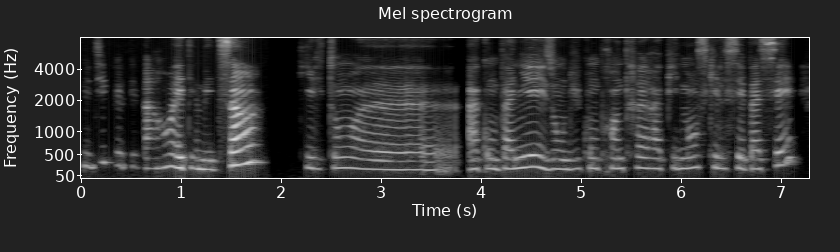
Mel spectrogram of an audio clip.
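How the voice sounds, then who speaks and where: A woman podcast host interviewing a guest with gentle, reflective questions. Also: medium pitch, moderate pace. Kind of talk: interviewing conversation.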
